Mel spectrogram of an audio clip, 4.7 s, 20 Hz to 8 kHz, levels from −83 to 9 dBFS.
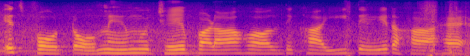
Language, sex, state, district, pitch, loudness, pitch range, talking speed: Hindi, female, Madhya Pradesh, Katni, 190 Hz, -17 LUFS, 180-195 Hz, 125 wpm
